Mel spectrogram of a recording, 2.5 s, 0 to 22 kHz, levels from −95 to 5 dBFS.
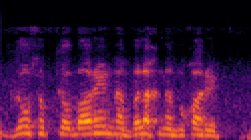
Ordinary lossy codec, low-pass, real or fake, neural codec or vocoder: Opus, 32 kbps; 9.9 kHz; real; none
